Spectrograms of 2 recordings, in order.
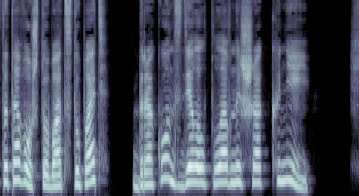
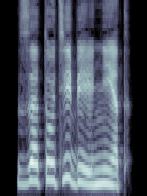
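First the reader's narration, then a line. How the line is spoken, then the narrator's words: Gloomy reply. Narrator (Russian): Мрачно ответила Доминика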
